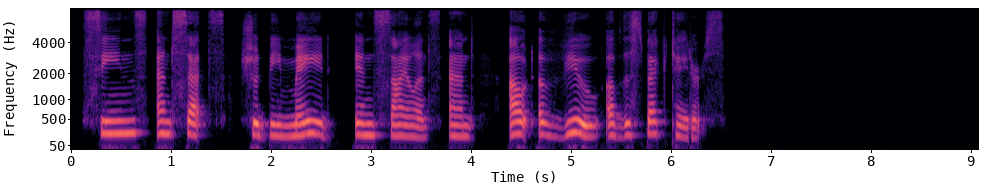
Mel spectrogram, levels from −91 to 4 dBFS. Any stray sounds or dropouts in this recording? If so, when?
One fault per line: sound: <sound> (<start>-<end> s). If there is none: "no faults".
no faults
